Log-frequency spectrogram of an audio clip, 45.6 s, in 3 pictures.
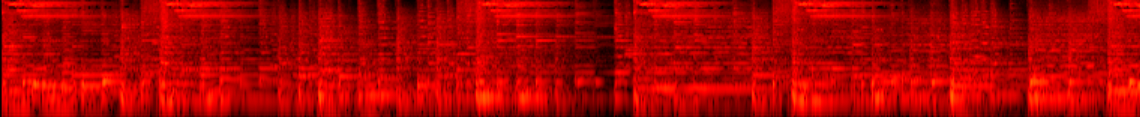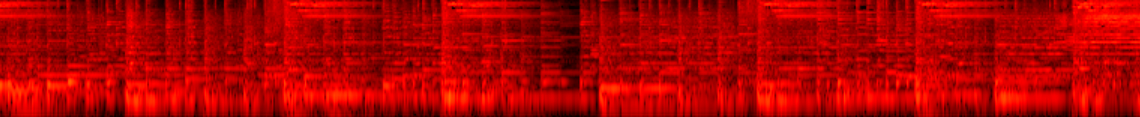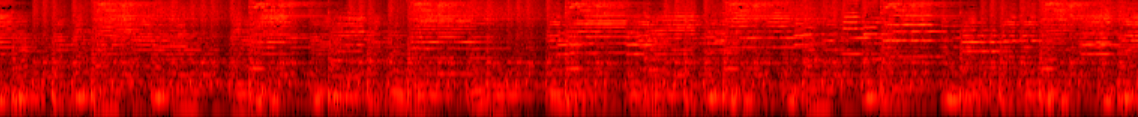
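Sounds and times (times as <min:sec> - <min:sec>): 
music: 0:00.0 - 0:45.5.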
